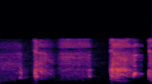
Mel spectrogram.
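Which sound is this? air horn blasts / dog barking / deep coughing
deep coughing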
